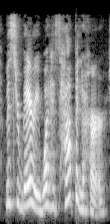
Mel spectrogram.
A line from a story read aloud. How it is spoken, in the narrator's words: she gasped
